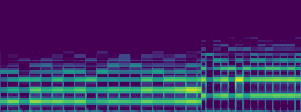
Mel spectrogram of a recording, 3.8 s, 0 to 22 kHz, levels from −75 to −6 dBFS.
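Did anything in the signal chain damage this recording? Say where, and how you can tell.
Yes. From 2.52 s to the end at 3.76 s there is a wrong sample rate at the playback stage: the samples go to the converter at a faster clock than they were captured at, with no resampling. Everything in that stretch runs 1.5 times faster and sits about 7 semitones higher, with speed and pitch shifting together. That ratio fits audio recorded at 32 kHz being played at 48 kHz.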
